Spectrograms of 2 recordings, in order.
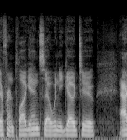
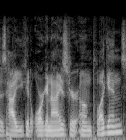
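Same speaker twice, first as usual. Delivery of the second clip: plain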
